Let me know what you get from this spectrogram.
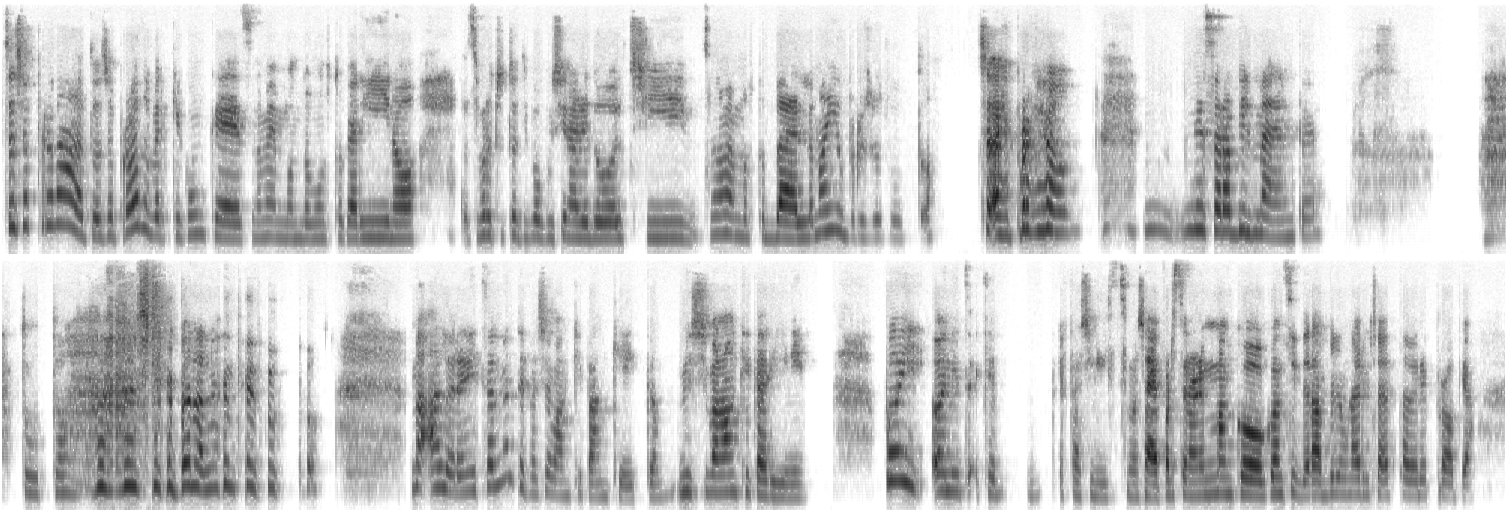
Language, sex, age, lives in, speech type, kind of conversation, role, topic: Italian, female, 20-24, Italy, conversation, unstructured, none, Hai mai scoperto un talento nascosto provando qualcosa di nuovo?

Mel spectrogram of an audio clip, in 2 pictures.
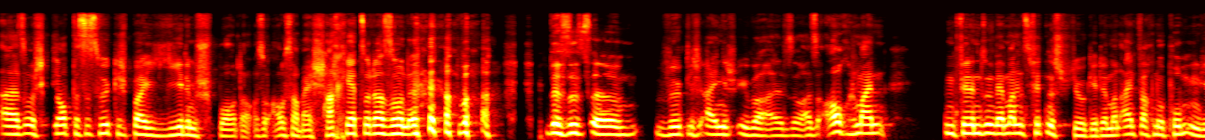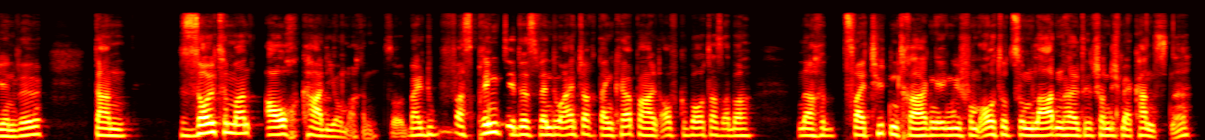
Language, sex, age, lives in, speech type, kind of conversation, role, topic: German, male, 25-29, Germany, conversation, unstructured, none, Was motiviert dich, regelmäßig Sport zu treiben?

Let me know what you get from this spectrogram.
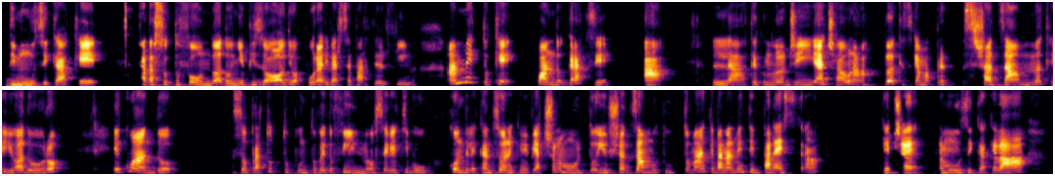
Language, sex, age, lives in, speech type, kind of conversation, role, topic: Italian, female, 40-44, Germany, conversation, podcast, guest, Come scoprivi musica nuova quando eri adolescente?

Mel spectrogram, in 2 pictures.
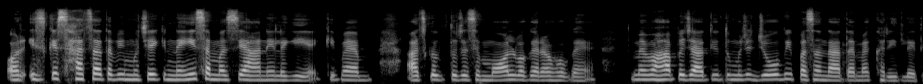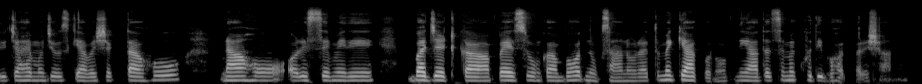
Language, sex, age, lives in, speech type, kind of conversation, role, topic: Hindi, female, 50-54, United States, conversation, advice, user, कब और कैसे आपने खाने या खरीदारी जैसे छोटे-छोटे व्यसनों पर अपना नियंत्रण खो दिया?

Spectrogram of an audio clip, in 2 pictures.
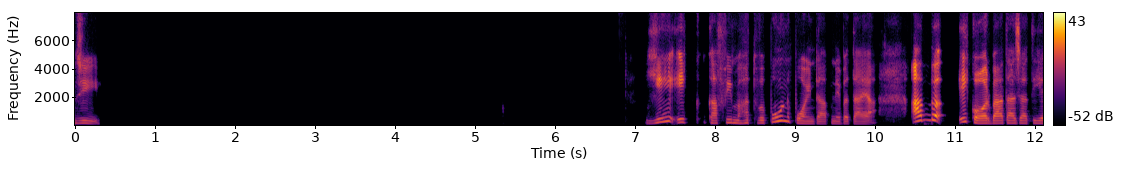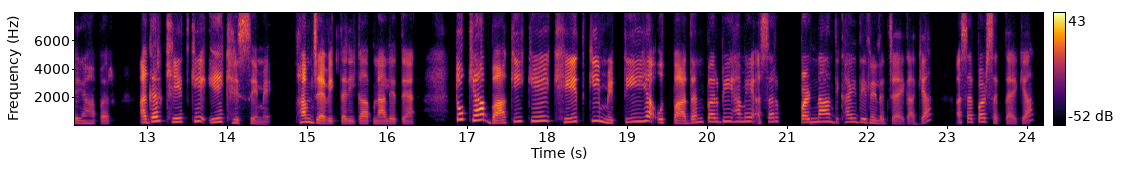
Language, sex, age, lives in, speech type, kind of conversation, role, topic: Hindi, female, 35-39, India, read, expert-assistant, asker, क्या फसल चक्र और जैविक खेती से खेत की उर्वरता और आमदनी बढ़ सकती है?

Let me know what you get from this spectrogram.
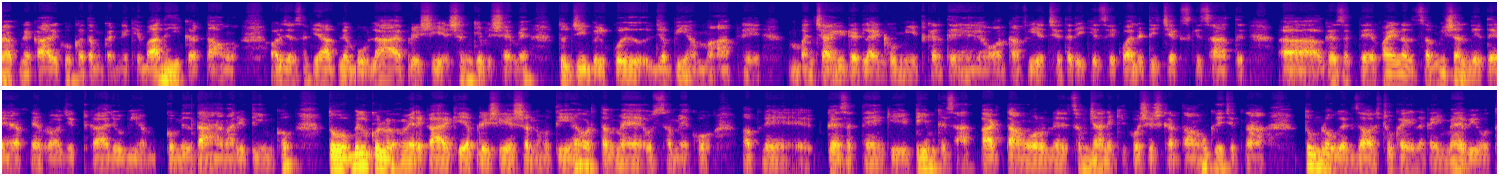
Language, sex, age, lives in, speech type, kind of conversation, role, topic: Hindi, male, 25-29, India, conversation, advice, user, नौकरी के लगातार दबाव के कारण आपको थकान और बेचैनी कैसे महसूस होती है?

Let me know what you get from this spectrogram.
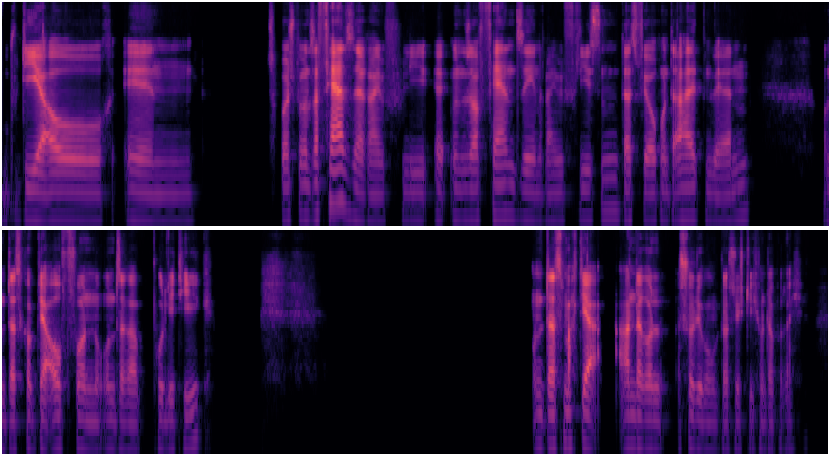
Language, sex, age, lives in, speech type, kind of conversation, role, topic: German, male, 18-19, Germany, conversation, unstructured, none, Wie kannst du andere von deiner politischen Meinung überzeugen?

